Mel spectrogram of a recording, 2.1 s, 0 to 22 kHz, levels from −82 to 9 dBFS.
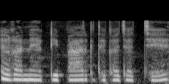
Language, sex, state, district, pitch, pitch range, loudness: Bengali, female, Assam, Hailakandi, 215 Hz, 210-220 Hz, -16 LUFS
